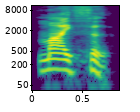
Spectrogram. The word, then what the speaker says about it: My-Th: So, technically you would probably say Kamen Rider Mythe or mythe. Well, when you say it like that, mythe, then you get closer to the Japanese pronunciation of Mythe.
